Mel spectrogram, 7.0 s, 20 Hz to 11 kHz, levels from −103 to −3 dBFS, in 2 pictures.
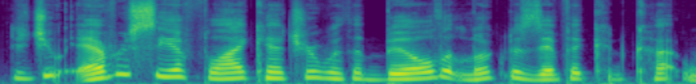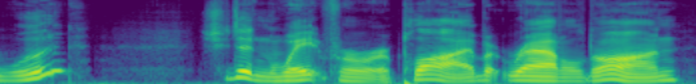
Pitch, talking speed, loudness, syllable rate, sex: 160 Hz, 225 wpm, -19 LUFS, 5.2 syllables/s, male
